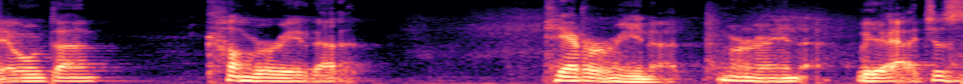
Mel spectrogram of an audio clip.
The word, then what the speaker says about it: Camarena: Carbonara. Carbonara. Say it one time. Camarena. Yeah, just spell it out.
